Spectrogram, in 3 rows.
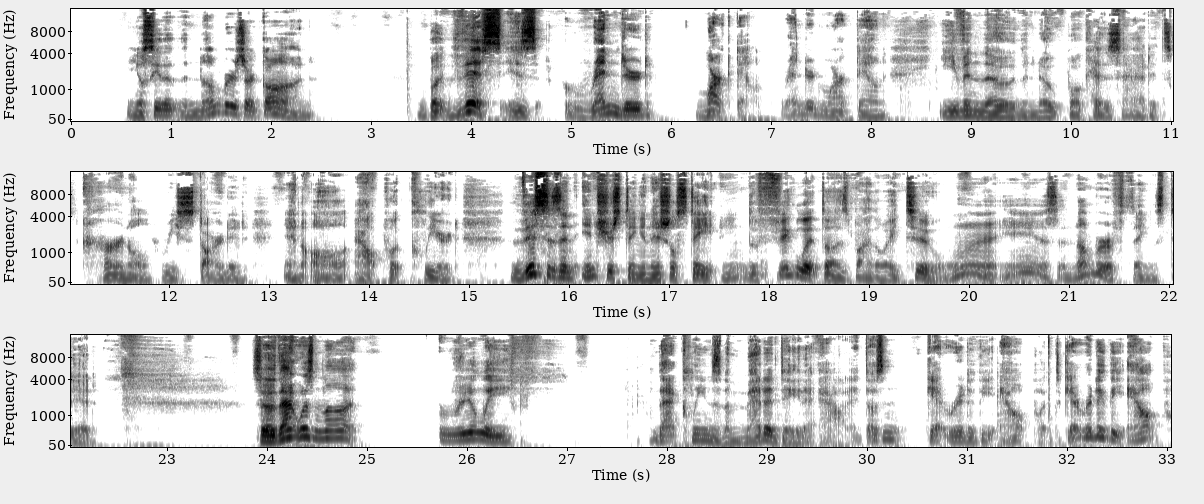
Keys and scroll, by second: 28.0 ctrl+super+Right, 31.6 ctrl+super+Left.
